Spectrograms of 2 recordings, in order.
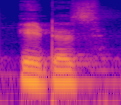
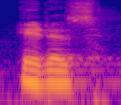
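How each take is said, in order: No difference in how they are said.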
